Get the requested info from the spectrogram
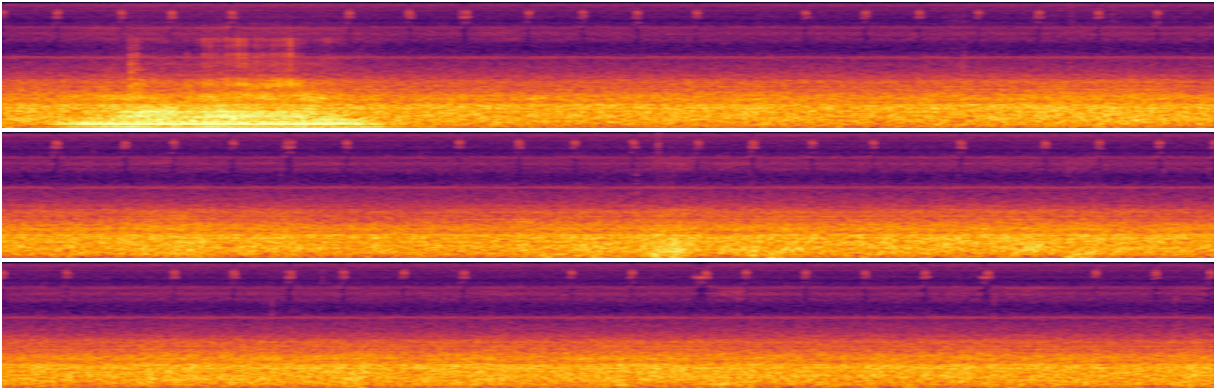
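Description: Steady tyre and engine noise of a car cruising on a two-lane highway, heard from inside the cabin. About a second in, a loud low hum with overtones rises over it for about two seconds, then stops.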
